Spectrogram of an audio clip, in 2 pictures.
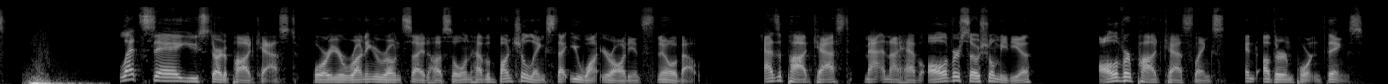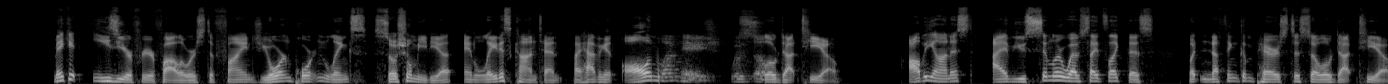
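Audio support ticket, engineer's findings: Speech turns abruptly roomy and hollow at 20.47–21.53 s: thinner bass, roughly 10 dB quieter, more room noise. Likely a switch to a distant microphone after the close mic dropped.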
